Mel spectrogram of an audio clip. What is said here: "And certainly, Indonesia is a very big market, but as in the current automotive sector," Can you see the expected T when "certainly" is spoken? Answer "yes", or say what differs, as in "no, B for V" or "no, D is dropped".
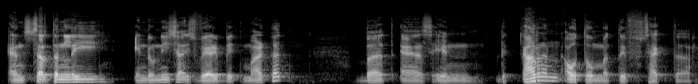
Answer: yes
